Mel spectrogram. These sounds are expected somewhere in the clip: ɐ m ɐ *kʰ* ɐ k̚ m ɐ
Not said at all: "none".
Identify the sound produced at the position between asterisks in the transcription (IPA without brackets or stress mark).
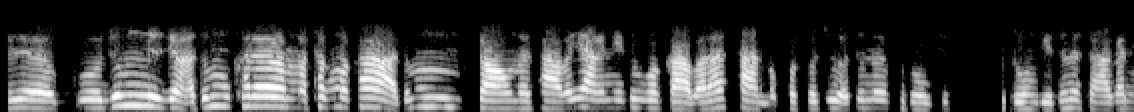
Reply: tʰ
